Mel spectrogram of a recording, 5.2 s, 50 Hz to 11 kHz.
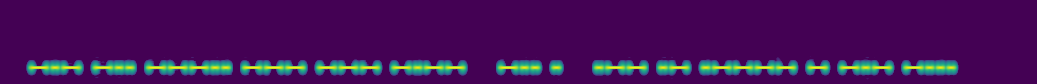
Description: Morse code, heard as a keyed tone, about 46 wpm, 700 Hz. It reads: KD8OOY DE WA1TKB
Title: USA Callsign DE Callsign - 6 Characters - 45wpm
